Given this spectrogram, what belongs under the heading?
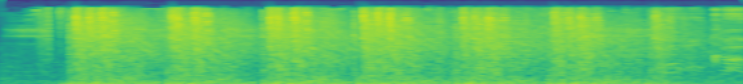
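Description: Gunfire in the RoboCop Rogue City video game, heavy bursts of rapid automatic shots rattling in loud, closely spaced volleys, alone without talk.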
